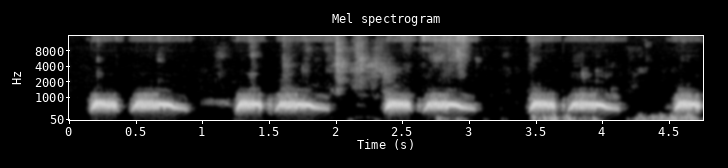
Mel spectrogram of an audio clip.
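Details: Spotted dove, small-voiced wild-style call with khat and nun phrases, used to lure wild doves: rapid run of paired coos, short note then a falling croo, about once a second, with low rumbling knocks later.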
